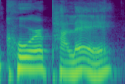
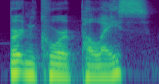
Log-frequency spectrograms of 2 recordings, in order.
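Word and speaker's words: Cour-Palais: Donald Kesler and Burton Core Pale in French. You don't pronounce that S. Pale. I guess in North American speak it'd be Burton Burton Palace.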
